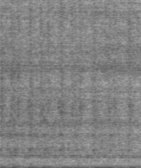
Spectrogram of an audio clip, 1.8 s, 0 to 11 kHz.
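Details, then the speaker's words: Mercedes gullwing freshly started after sitting, on a jump pack and fresh fuel: chuffing, lumpy idle that keeps dropping a beat, running on 5 of 6 cylinders. A fouled plug is suspected, and the plugs are to be changed to BP5s. "Okay. I think we're running on 5 out of the 6 cylinders."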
